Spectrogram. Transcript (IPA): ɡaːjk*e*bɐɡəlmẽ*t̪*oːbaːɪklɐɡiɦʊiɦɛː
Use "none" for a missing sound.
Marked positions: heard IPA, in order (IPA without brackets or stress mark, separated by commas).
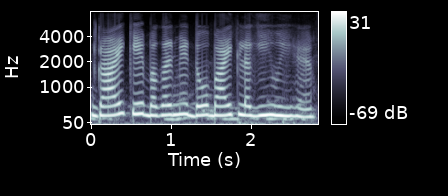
e, d̪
